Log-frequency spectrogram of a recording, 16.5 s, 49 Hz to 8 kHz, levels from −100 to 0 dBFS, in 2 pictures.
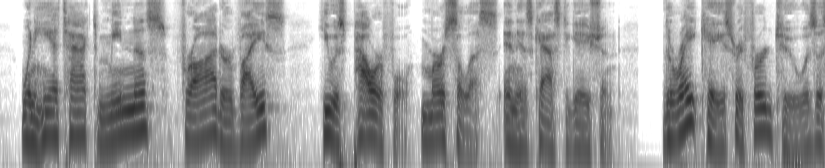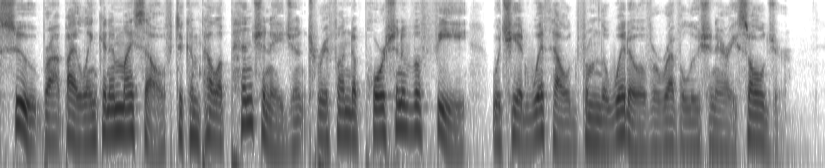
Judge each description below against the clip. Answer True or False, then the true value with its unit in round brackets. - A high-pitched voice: False (115 Hz)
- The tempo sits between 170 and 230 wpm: True (185 wpm)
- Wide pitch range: True (5.8 semitones)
